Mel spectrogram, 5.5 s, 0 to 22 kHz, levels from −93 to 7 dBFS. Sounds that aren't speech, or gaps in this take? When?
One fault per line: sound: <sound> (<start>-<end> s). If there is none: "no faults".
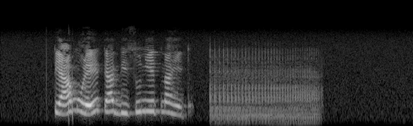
sound: squeak (2.8-4.3 s)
